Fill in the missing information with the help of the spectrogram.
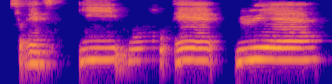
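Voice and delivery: yi, wu, yue said slowly as Mandarin syllables; pinyin syllables. Shown as a demonstration. Teacher sounding out yi, wu, yue for students. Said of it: "The pronunciation is the same".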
